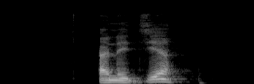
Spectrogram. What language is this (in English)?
Eton (Cameroon)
